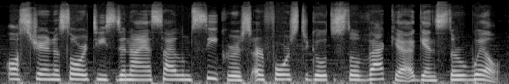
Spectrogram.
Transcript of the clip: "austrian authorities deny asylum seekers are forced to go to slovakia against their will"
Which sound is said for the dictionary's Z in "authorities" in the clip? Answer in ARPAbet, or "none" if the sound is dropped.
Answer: S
